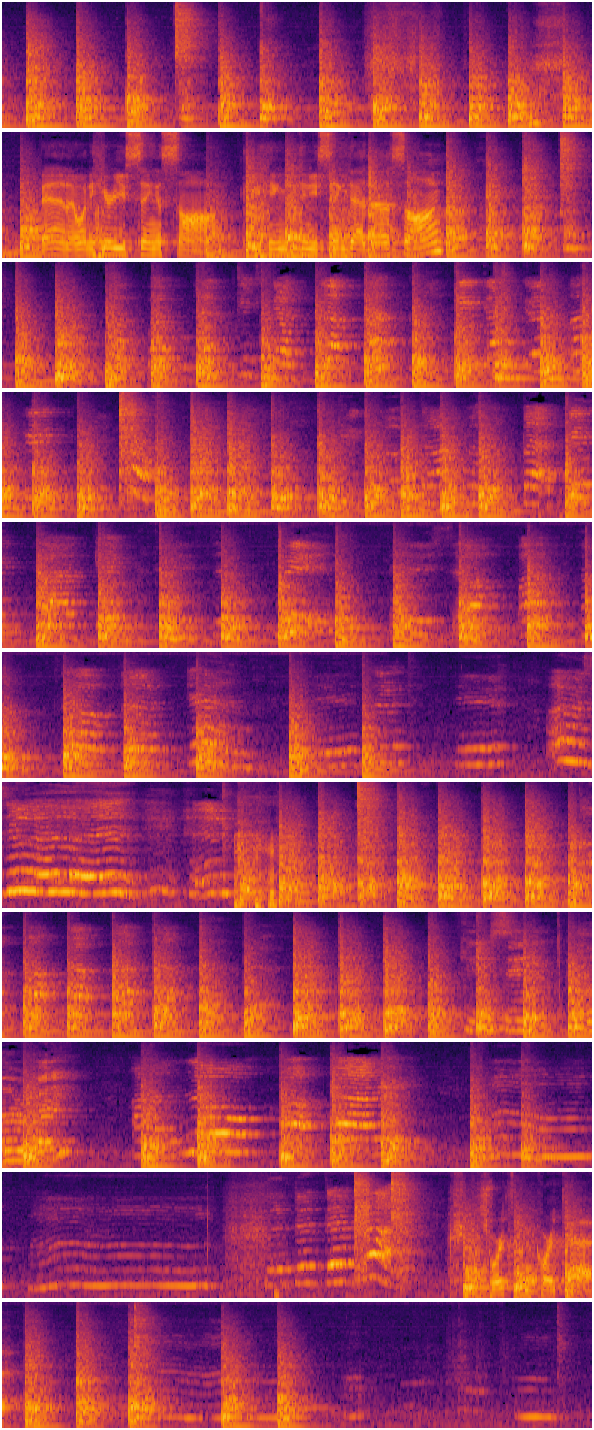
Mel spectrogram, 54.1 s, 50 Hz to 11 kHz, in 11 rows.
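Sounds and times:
toy drum beaten with stick: 0.0 - 28.5, 31.4 - 44.2, 47.2 - 52.6.

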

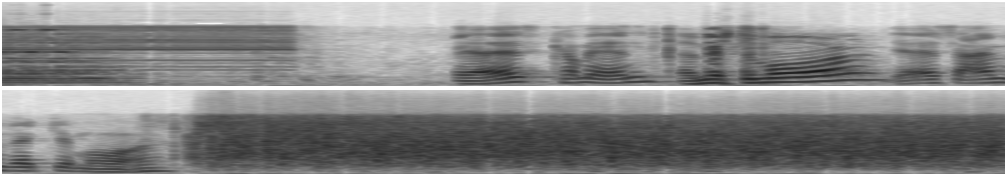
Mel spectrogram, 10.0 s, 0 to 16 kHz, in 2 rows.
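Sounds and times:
audience applauding: 5.9 - 10.0.

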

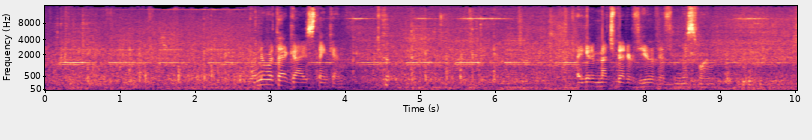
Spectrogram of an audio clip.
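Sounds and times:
electronic warning beeps: 0.2 - 10.0.

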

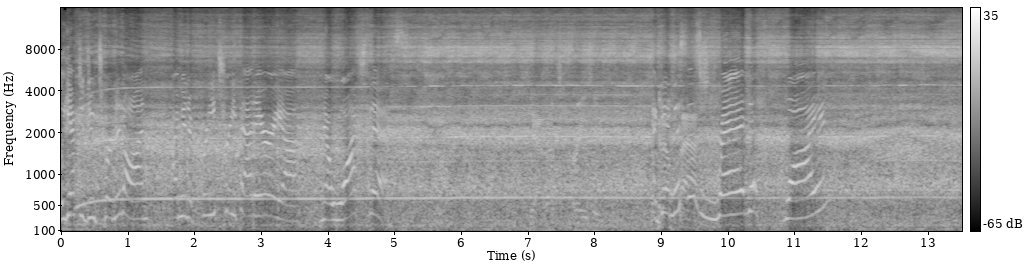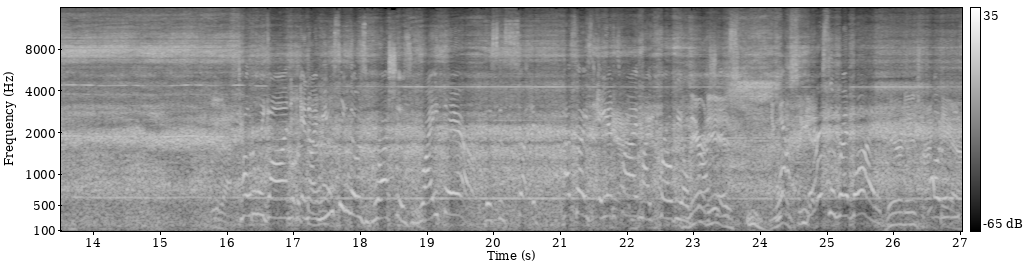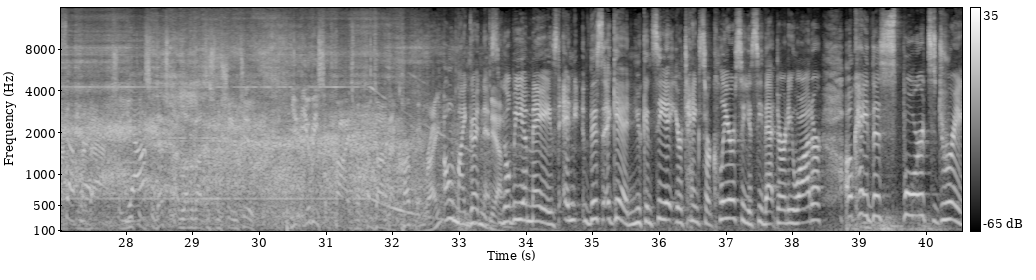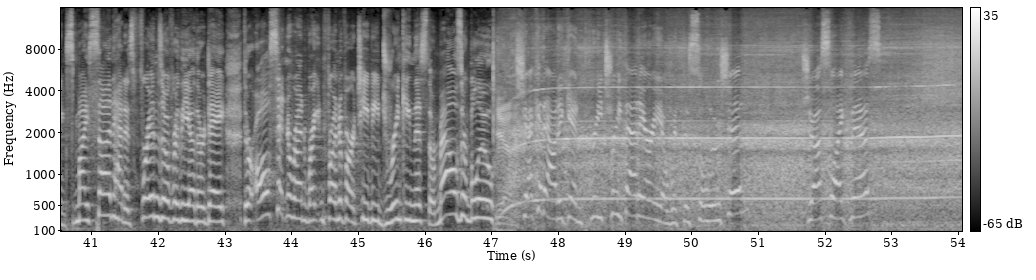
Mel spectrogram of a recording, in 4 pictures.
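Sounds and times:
carpet cleaner whining: 0.0 - 33.2, 47.0 - 54.0
nozzle sucking water: 11.5 - 32.4
voices talking: 15.6 - 33.7, 47.0 - 50.8.

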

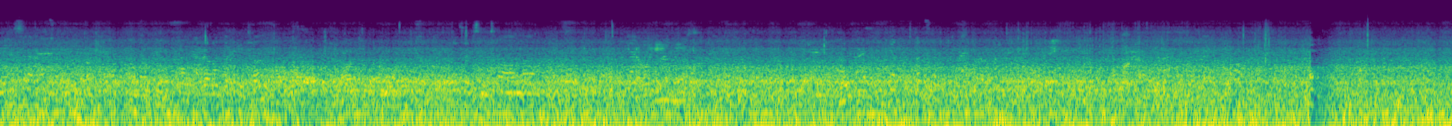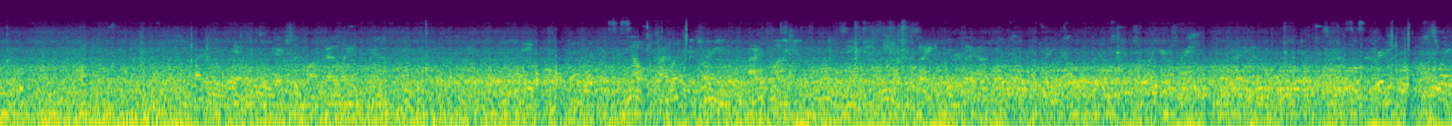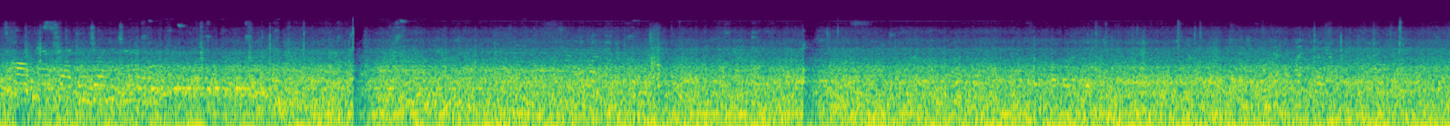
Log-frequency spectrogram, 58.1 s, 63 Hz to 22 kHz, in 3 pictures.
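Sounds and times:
passenger train rolling: 0.0 - 58.0.

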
